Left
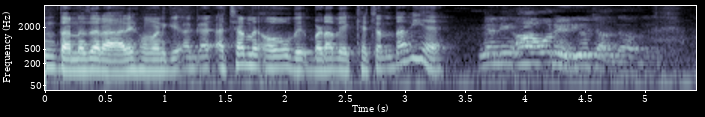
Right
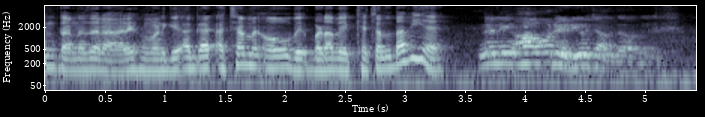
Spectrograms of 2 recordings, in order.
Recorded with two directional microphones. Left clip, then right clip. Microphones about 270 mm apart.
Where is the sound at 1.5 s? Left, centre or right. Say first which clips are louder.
Left 3 dB; centre.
